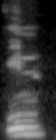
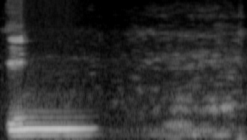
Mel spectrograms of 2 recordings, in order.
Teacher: یہاں نون مشدد ہے، اس کو غننے کے ساتھ پڑھیں گے، اس کو ان اس طرح نہیں پڑھیں گے، اس کو پڑھیں گے ان۔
